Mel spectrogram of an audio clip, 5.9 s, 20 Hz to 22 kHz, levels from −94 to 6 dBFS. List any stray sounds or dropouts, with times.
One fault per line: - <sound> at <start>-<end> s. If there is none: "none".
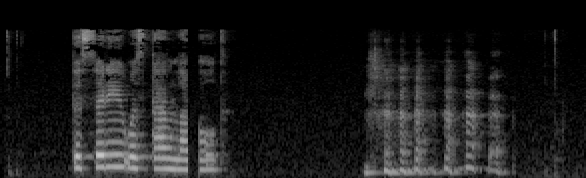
- dropout at 1.9-2.0 s
- laugh at 3.6-5.2 s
